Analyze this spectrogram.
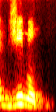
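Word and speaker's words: Geany: Jadi silahkan install Giani, Gini. Dibacanya Gini. Giani. Nah, yang punya MacBook ya, Gini. Silakan install Gini. Tulisannya Giani. Yang Windows Dev C++.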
